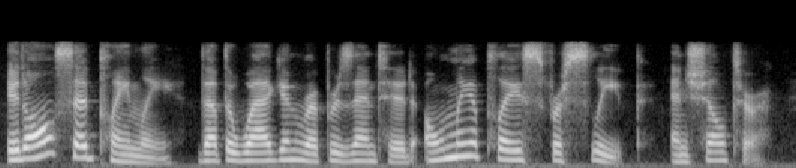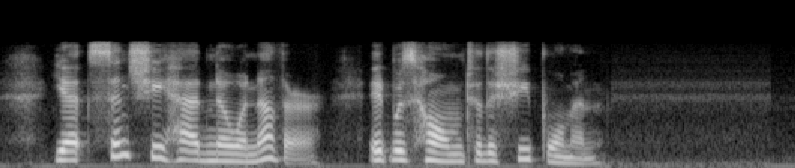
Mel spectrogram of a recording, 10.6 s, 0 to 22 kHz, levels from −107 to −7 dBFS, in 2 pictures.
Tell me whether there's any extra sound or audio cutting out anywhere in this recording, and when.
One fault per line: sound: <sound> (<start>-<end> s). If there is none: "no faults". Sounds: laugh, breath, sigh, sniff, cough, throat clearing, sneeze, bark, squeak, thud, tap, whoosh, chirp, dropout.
no faults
